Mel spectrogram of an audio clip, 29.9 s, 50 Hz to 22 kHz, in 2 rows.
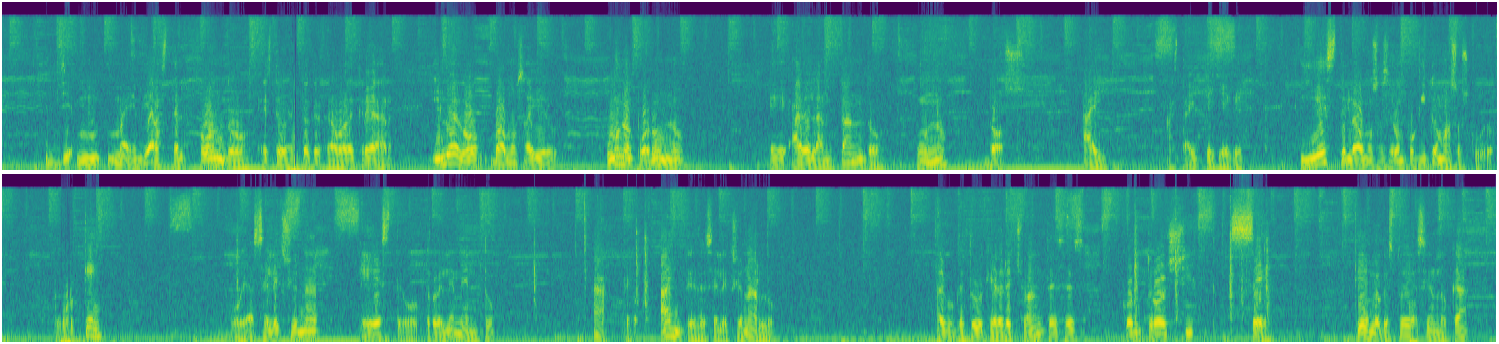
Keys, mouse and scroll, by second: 3.0 click, 8.6 click, 9.6 click, 14.5 click, 18.0 shift+click, 20.5 ctrl+scroll down 2, 21.4 ctrl+s, 22.5 click, 24.1 click, 27.3 ctrl+shift+c.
